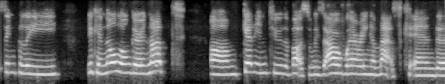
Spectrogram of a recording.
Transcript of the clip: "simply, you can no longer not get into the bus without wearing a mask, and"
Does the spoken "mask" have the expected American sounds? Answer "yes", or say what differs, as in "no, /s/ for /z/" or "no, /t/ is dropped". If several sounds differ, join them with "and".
yes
